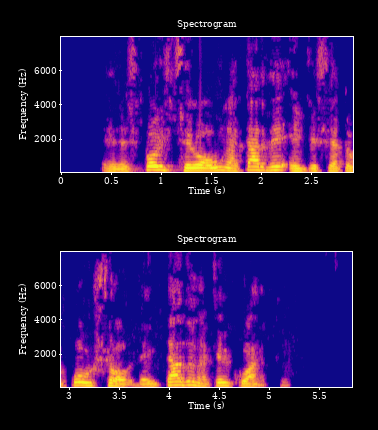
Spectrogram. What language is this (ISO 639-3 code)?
glg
